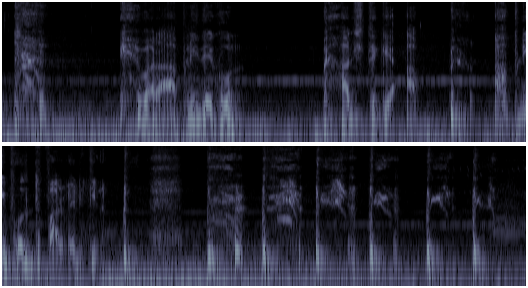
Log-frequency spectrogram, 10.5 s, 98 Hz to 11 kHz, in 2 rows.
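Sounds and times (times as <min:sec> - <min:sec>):
man coughing violently: 0:00.0 - 0:00.6, 0:07.3 - 0:10.2
speech: 0:01.2 - 0:02.5, 0:03.4 - 0:06.9, 0:07.6 - 0:07.8.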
